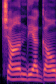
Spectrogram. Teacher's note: अनुनासिक मतलब इसका उच्चारण मुंह और नाक दोनों से मिलकर होता है। ओ जैसे चांद या गांव बोलते वक्त नाक में वाइब्रेशन फील होती है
